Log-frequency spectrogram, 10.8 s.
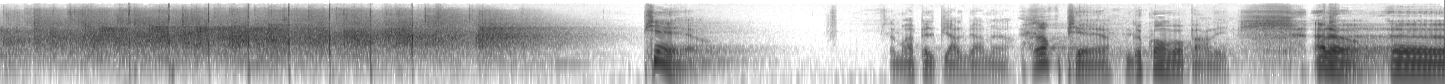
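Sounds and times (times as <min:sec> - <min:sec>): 
audience applause: 0:00.0 - 0:04.5
speech: 0:04.9 - 0:05.3, 0:06.7 - 0:10.8.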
